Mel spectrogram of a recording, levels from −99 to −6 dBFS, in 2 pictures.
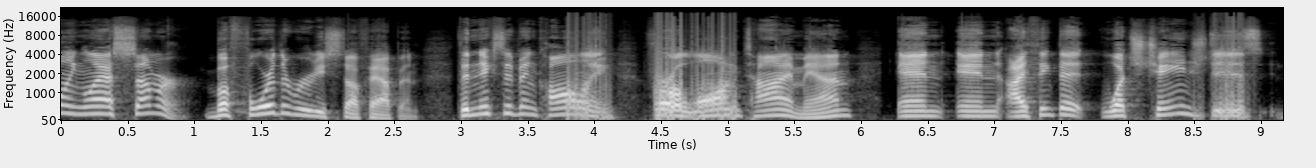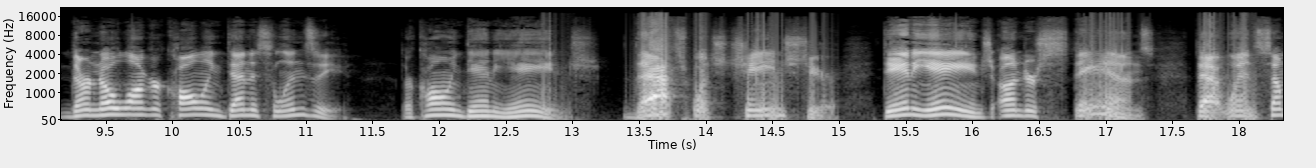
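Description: Processor overload crackle tears through the speech at 3.80–5.07 s (after "have been"), 8.51–8.96 s (after "I think that what's"), 12.77–15.10 s and 16.67–18.17 s. Buffers of a few milliseconds repeatedly miss their deadlines and replay old audio, causing gritty crackle.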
